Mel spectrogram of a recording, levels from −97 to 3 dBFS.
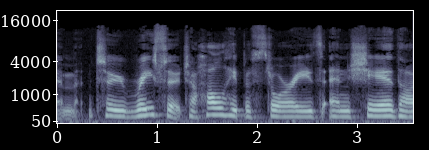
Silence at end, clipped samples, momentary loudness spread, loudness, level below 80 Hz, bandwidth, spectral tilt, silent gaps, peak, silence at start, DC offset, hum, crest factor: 0 s; under 0.1%; 7 LU; -28 LUFS; -58 dBFS; 13.5 kHz; -4 dB/octave; none; -10 dBFS; 0 s; under 0.1%; none; 18 dB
